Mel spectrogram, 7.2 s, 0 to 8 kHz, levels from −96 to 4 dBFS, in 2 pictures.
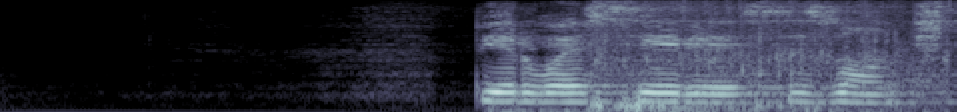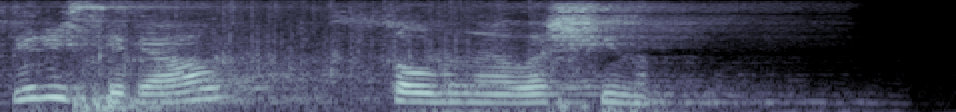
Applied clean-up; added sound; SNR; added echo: none; Rain; 16 dB; reverberation time 1.1 s.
